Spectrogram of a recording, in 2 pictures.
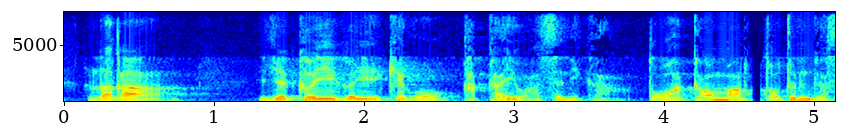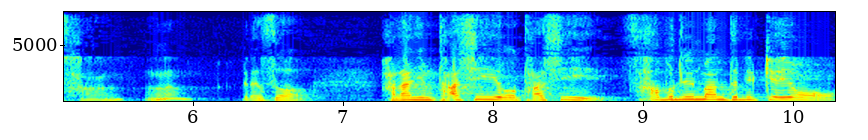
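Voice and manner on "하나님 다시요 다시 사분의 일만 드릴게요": high-pitched, loud shouting. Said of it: "아, 소리".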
